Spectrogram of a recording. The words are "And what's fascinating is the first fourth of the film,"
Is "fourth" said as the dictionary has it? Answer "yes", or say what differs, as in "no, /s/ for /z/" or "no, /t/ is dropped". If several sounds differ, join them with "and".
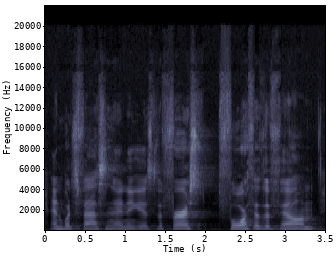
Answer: yes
